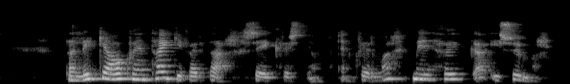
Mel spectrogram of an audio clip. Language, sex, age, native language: Icelandic, female, 30-39, Icelandic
